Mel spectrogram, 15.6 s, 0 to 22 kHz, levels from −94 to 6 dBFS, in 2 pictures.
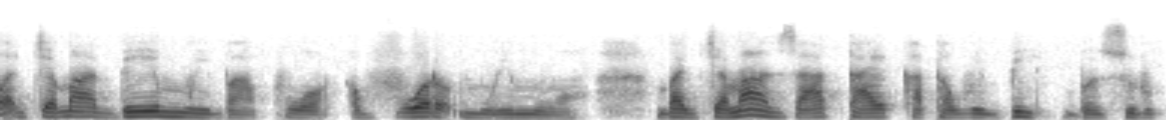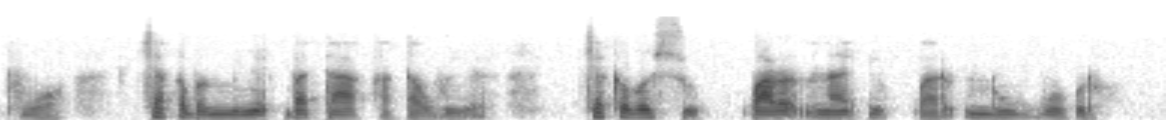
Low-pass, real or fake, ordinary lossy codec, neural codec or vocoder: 14.4 kHz; fake; Opus, 16 kbps; vocoder, 44.1 kHz, 128 mel bands, Pupu-Vocoder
